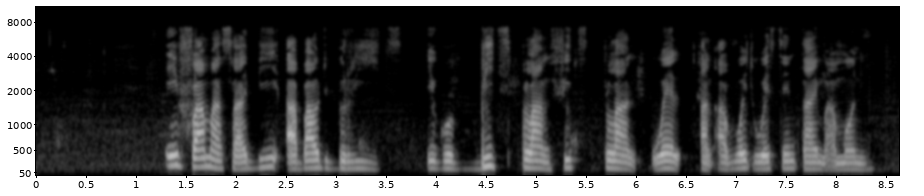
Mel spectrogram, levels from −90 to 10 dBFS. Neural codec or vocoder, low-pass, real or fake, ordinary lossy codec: none; 7.2 kHz; real; none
